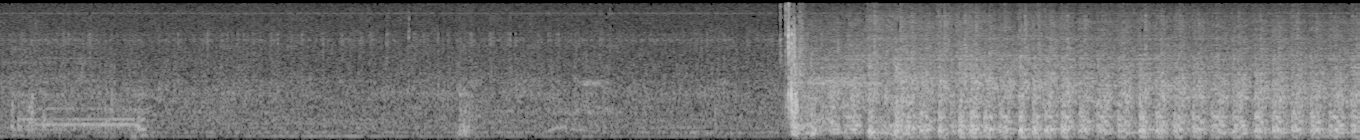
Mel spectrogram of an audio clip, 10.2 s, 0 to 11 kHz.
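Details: BMW 2.5 TDS diesel stalled pulling away from lights; crankshaft position sensor failed and was replaced, yet still won't start: starter cranks steadily about two beats a second but the engine never catches or fires.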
